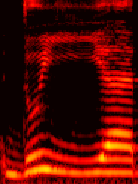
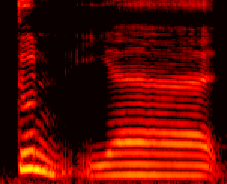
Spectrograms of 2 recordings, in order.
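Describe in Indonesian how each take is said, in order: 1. Bunyi n melebur ke dalam y. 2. Bunyi n diucapkan dengan jelas sebelum y. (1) "tidak duya" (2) "nunnya jelas"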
